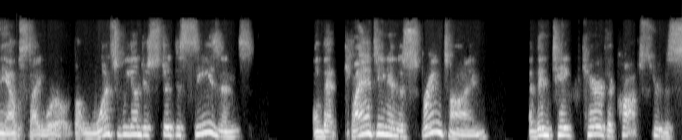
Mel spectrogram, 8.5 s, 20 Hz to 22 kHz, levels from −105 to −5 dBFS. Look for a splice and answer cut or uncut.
uncut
